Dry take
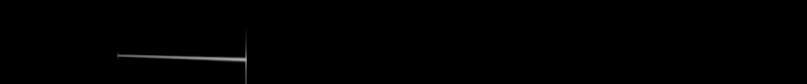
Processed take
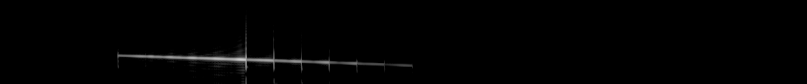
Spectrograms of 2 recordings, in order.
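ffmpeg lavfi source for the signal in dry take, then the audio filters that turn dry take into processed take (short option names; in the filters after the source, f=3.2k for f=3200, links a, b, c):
-f lavfi -i "aevalsrc='pow(10,(-20.5+23.5*(t/1.28-1))/20)*sin(2*PI*1450*1.28/(-3.5*log(2)/12)*(exp(-3.5*log(2)/12*t/1.28)-1))':d=1.28:s=44100"
-filter_complex "[0:a]firequalizer=gain_entry='entry(290,0);entry(450,-29);entry(820,13);entry(1200,5)':delay=0.05:min_phase=1,asplit=2[a][b];[b]asplit=6[c][d][e][f][g][h];[c]adelay=277,afreqshift=-50,volume=-9dB[i];[d]adelay=554,afreqshift=-100,volume=-15.2dB[j];[e]adelay=831,afreqshift=-150,volume=-21.4dB[k];[f]adelay=1108,afreqshift=-200,volume=-27.6dB[l];[g]adelay=1385,afreqshift=-250,volume=-33.8dB[m];[h]adelay=1662,afreqshift=-300,volume=-40dB[n];[i][j][k][l][m][n]amix=inputs=6:normalize=0[o];[a][o]amix=inputs=2:normalize=0,aphaser=in_gain=1:out_gain=1:delay=4.5:decay=0.37:speed=0.34:type=triangular"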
